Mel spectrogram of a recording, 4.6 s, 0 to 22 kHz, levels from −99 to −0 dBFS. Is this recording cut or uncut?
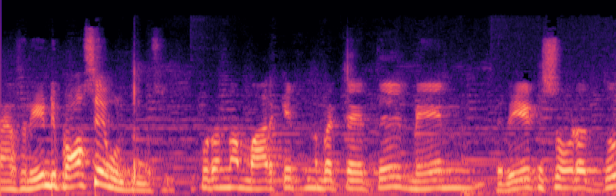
cut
